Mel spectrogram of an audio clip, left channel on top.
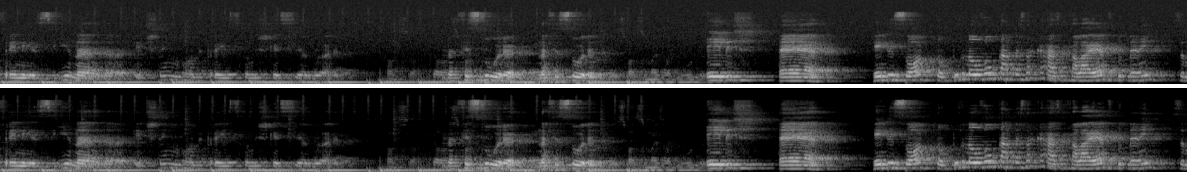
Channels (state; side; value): noise; left; hiss, 16 dB below the sound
